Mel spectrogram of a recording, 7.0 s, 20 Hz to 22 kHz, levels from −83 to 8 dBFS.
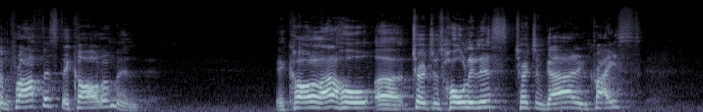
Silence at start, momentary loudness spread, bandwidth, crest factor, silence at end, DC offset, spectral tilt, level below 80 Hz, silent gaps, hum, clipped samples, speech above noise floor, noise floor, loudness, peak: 0 s; 12 LU; 13 kHz; 16 dB; 0.75 s; under 0.1%; -5.5 dB/octave; -58 dBFS; none; none; under 0.1%; 35 dB; -53 dBFS; -18 LUFS; -4 dBFS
